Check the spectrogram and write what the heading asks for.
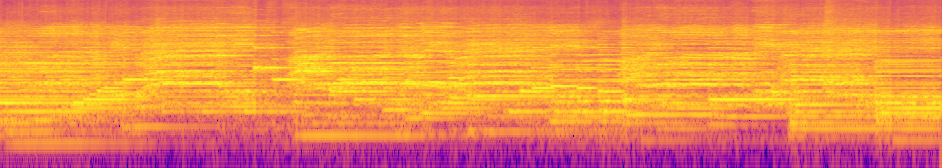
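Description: Mixed choir of women's and men's voices singing in parts, holding long chords, with new phrases starting about four seconds in and again near twelve seconds.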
